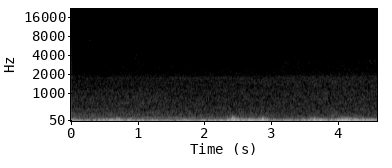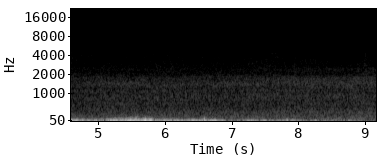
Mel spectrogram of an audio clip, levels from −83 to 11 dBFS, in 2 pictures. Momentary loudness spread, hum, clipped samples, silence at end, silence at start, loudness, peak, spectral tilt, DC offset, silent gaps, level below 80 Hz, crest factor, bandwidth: 19 LU; none; under 0.1%; 0 s; 0 s; -37 LUFS; -10 dBFS; -8.5 dB/octave; under 0.1%; none; -30 dBFS; 18 dB; 2.4 kHz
